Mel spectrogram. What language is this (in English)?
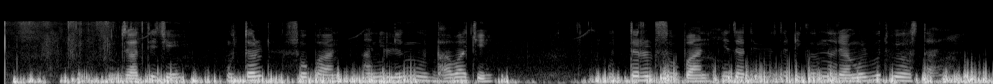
Marathi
